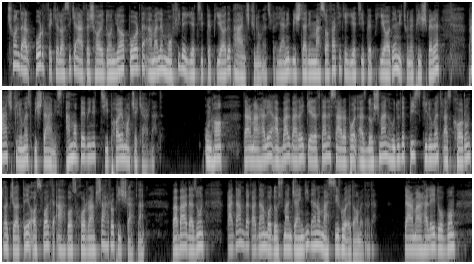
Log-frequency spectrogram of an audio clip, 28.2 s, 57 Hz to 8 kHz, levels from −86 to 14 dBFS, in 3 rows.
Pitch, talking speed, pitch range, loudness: 130 Hz, 165 wpm, 120-150 Hz, -22 LUFS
